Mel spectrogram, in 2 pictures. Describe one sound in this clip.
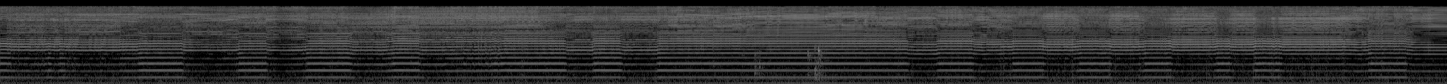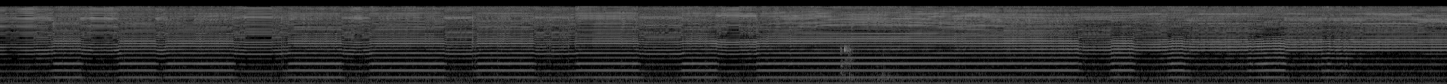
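An electric spark buzzes and crackles.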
